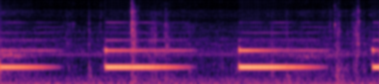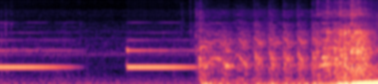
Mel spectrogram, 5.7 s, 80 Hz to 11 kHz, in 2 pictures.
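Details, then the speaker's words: 2005 Ford F-250 6.0 diesel after camshaft position sensor replacement for intermittent cranking no-start: chime beeping about once a second, then fires almost immediately into a strong even idle; night-and-day quicker start. "Oh yeah, so much better. That thing starts up way quicker now."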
